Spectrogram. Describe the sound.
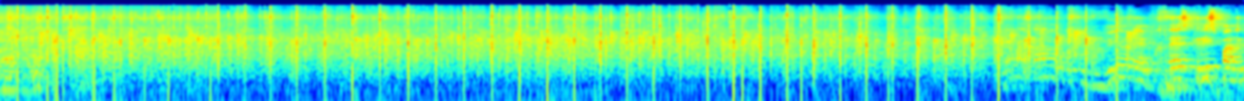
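Sustained audience applause, a dense wash of many hands clapping at a steady loudness for about ten seconds, thinning out near the end as a voice starts talking.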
